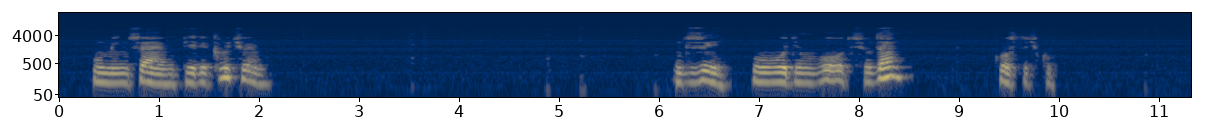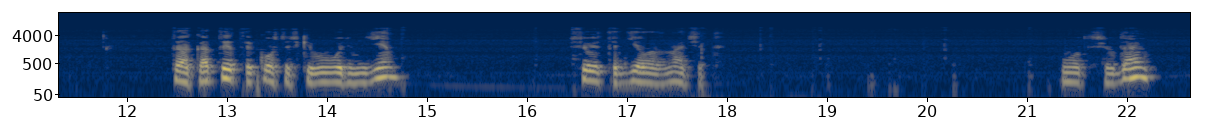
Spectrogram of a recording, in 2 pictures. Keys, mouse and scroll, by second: 3.6 click, 4.9 click, 5.9-10.7 drag, 13.2 e, 14.5 click, 16.1 click, 18.3 shift+click, 19.5 shift+click, 21.1-22.6 drag.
